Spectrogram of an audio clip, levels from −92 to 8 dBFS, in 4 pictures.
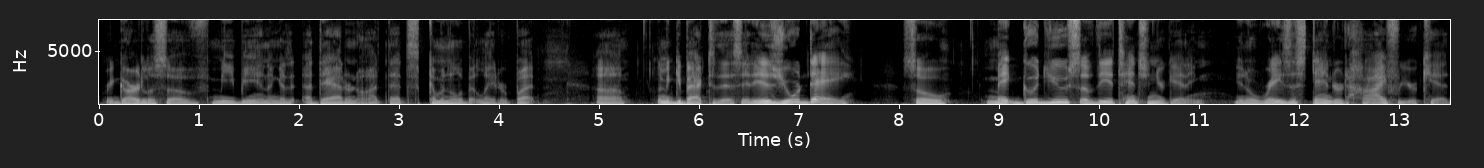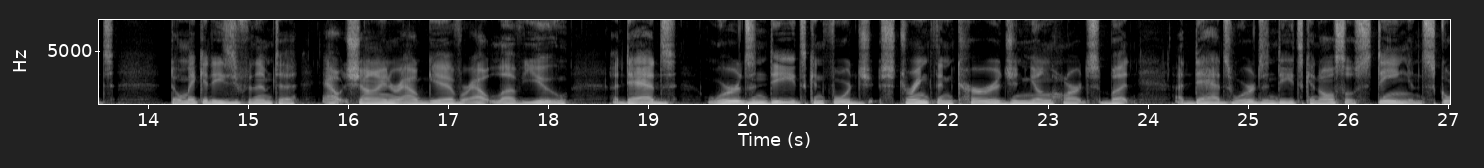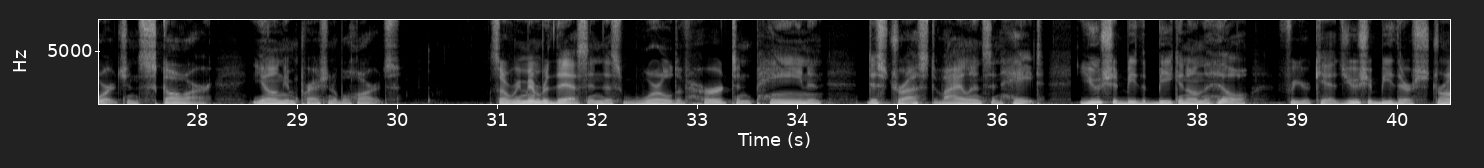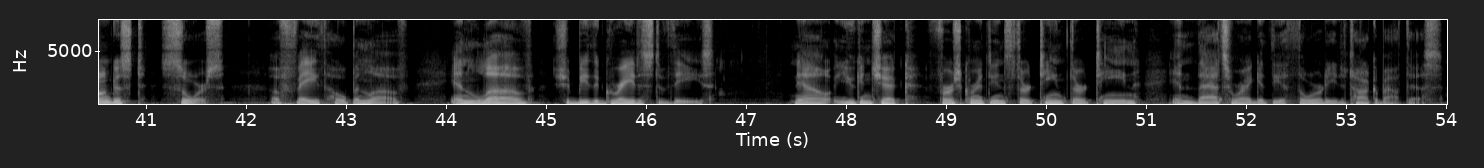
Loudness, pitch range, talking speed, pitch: -32 LUFS, 105-135 Hz, 170 wpm, 120 Hz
